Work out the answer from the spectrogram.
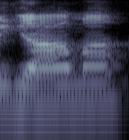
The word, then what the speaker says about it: llama: Is like, it's double L, but Yes. but if you say it with a Spanish pronunciation, the double L's are a Y. So yeah, it is a llama.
